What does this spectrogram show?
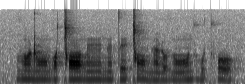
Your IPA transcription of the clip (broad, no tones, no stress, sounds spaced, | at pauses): ð õ ɖ õː ɡ ɒ ǀ ɒː n ẽː n ẽ t e ǀ õː ɡ æ̃ ɳ o ð õː dʱ u t ʔ o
